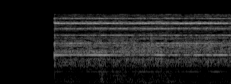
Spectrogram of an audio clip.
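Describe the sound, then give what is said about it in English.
After a brief silence, a school bell starts ringing and doesn't stop: a loud, continuous, shrill metallic clatter at an unchanging level, with no voices. “that is clearly a school bell.”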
